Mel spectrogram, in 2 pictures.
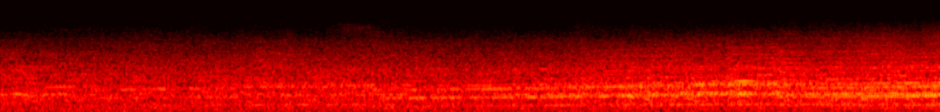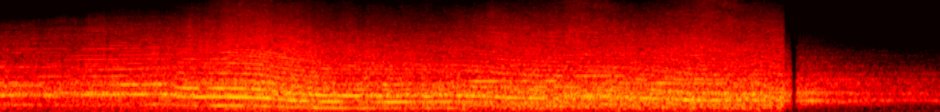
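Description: Sim race cars pull away from the grid onto the formation lap at Austria, their engines rising in pitch as they accelerate, swelling to a loud peak as they pass close by, then cutting off abruptly.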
